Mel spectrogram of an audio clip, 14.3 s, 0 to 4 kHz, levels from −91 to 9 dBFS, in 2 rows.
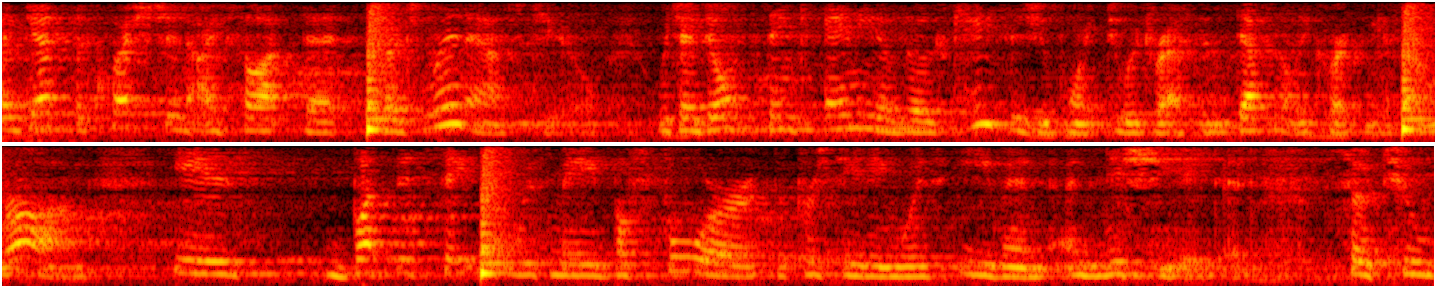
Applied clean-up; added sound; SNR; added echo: none; Snare drum; 0 dB; reverberation time 2.4 s.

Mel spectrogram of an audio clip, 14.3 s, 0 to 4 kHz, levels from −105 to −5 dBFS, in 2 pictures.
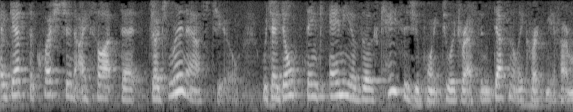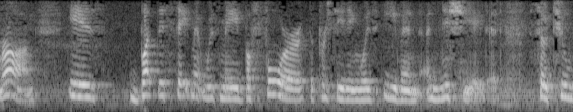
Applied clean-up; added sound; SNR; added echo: none; none; none; none.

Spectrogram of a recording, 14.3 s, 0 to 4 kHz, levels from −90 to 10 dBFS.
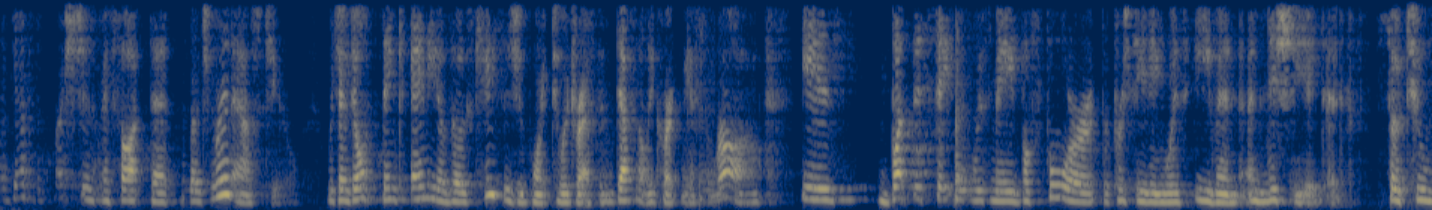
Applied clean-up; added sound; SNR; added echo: neural mask model DeepFilterNet 3.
